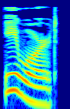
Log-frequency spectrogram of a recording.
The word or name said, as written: Eward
